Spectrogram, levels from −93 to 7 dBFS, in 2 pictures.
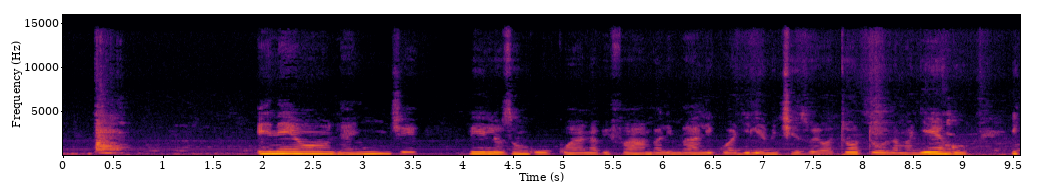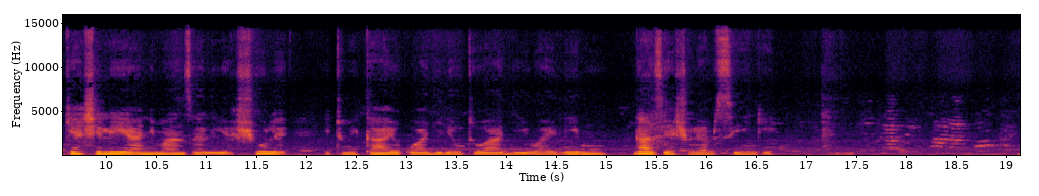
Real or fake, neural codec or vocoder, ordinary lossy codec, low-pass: real; none; MP3, 96 kbps; 14.4 kHz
